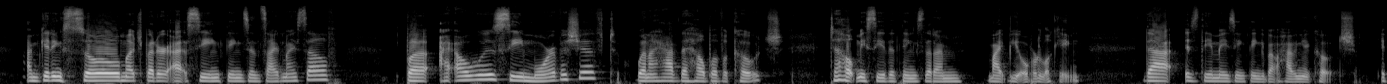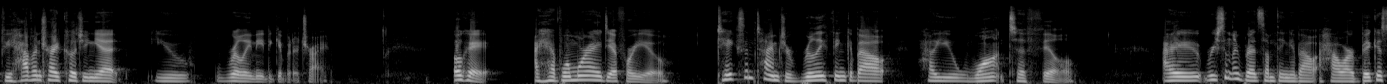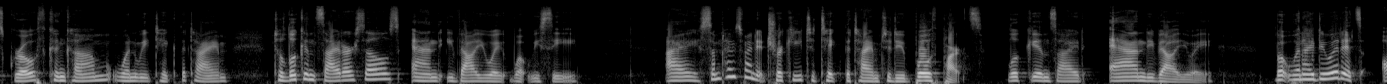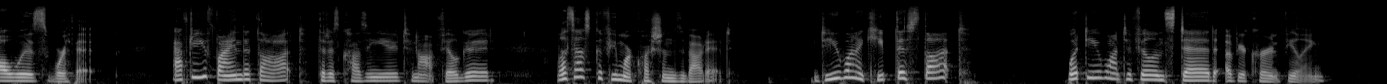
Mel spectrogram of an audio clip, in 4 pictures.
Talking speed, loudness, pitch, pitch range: 185 wpm, -25 LUFS, 170 Hz, 150-200 Hz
